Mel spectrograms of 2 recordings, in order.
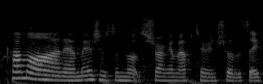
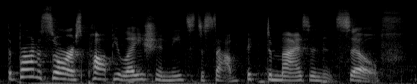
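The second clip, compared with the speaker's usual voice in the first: put-on Texas accent; 6 dB louder than usual. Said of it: "voice this guy in, like, a Texas accent".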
